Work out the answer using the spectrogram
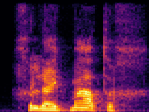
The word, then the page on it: régulier: France; [ʁe.ɡy.lje]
